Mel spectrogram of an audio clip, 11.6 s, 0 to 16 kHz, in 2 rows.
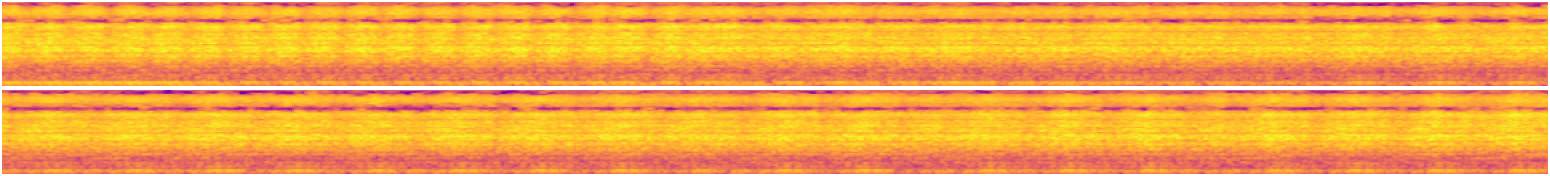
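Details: Ford 6.0 Power Stroke diesel idling with a slightly uneven, lumpy pulse under a steady clatter, as if a cylinder is not firing evenly; rough idle, bad injectors suspected, not confirmed.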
